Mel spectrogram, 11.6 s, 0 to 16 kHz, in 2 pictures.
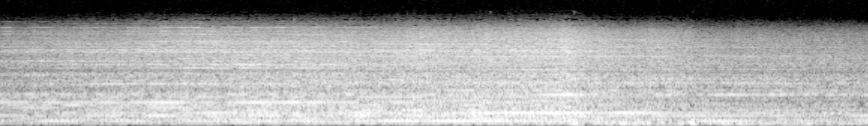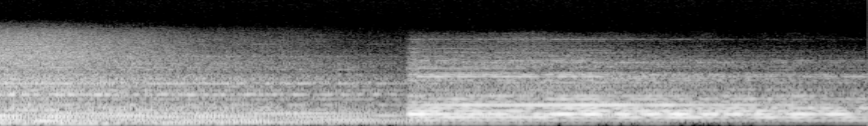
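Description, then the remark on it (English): A car engine roars steadily and then drops in pitch with an abrupt gear shift as the car speeds down a street at around 2 a.m. at night. No voices are heard. “One of them reported hearing a car speeding down the street at around 2 a.m. that night.”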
